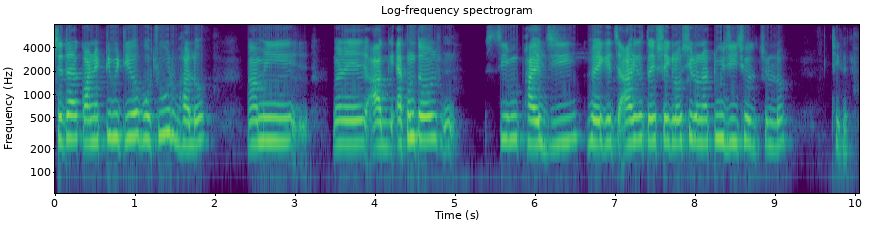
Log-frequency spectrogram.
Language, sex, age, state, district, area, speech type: Bengali, female, 30-45, West Bengal, Malda, rural, spontaneous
